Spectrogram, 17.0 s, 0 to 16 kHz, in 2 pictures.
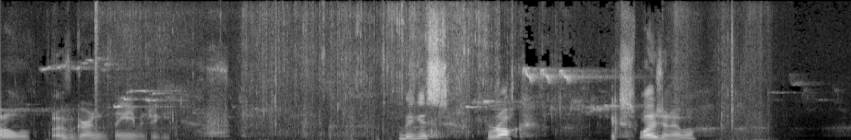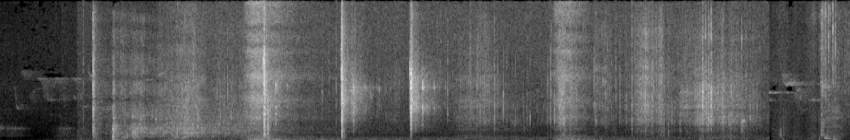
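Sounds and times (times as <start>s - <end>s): rock splashing into water: 9.3s - 13.0s
sharp knocks: 9.3s - 15.3s
rustling: 9.3s - 16.2s.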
